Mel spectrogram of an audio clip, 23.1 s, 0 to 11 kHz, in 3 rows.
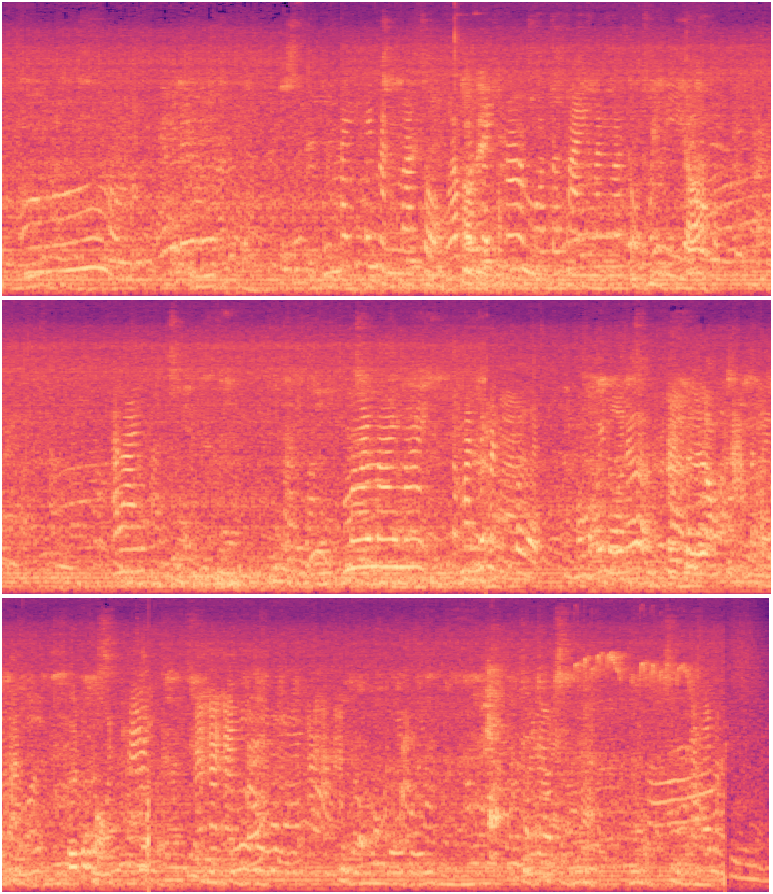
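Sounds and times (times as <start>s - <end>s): adults talking: 0.0s - 23.0s.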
